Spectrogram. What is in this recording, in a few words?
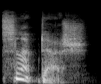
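"slapdash", British English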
